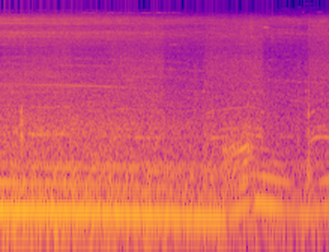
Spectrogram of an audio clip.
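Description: A Ferrari sports car pulling up at the curb, its engine a steady low drone that eases and grows quieter near the end as the car slows.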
